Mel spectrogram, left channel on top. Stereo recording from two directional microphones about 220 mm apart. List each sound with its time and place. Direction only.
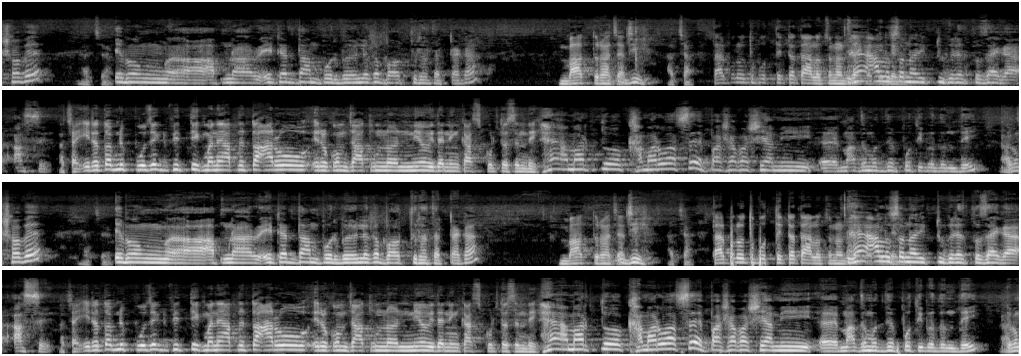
0.0 s a man's voice: 50° right (ahead or behind)
5.7 s speech: centre (ahead or behind)
7.1 s a man's voice: 45° right (ahead or behind)
8.1 s speech: 5° left (ahead or behind)
8.5 s a man's voice: 45° right (ahead or behind)
10.9 s speech: 5° left (ahead or behind)
15.5 s a man's voice: 50° right (ahead or behind)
